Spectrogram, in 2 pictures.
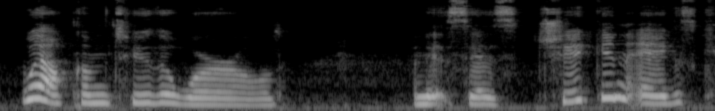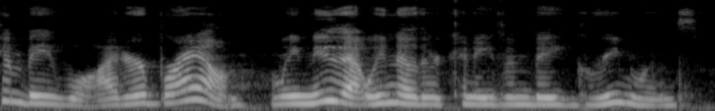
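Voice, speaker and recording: High-voiced woman reading aloud to children. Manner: expressive, explains simply to young children. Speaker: teacher. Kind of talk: children's read-aloud with teaching asides.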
